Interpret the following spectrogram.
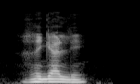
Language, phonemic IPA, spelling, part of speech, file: French, /ʁe.ɡa.le/, régaler, verb, Fr-régaler.ogg
- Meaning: 1. to cook (someone) a really good meal 2. to have a great meal 3. to treat, to serve a treat, to cook up something special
